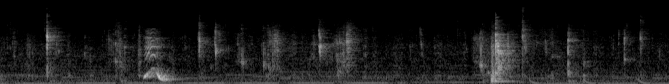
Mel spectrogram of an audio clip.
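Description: Close-miked eating sounds: wet smacks and chewing clicks as corn on the cob is bitten and chewed, the loudest smack about five seconds in. A short falling vocal sound comes about a second and a half in.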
